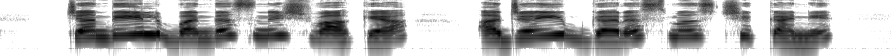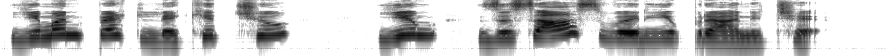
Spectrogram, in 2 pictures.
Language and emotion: Kashmiri, neutral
